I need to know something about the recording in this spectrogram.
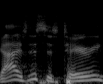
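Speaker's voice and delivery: sweet, very high-pitched voice. Retelling how Terry announces herself on team calls: imitating Terry. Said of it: "she'll go".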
